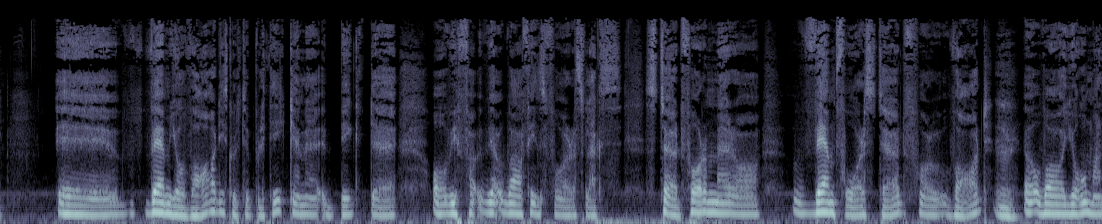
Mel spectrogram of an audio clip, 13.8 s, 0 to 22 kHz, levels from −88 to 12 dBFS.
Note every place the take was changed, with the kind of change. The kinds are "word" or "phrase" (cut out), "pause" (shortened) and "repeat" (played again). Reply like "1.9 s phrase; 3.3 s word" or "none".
1.8 s pause; 2.8 s phrase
